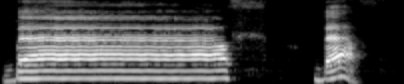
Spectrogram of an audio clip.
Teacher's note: That was the whispered TH sound, bath.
